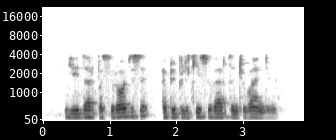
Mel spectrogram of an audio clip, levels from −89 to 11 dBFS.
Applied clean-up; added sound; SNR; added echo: none; none; none; none.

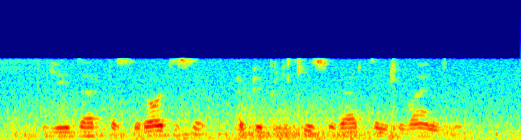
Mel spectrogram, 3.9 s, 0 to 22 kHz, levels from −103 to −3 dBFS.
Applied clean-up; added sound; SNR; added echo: none; Scissors + Rain / Thunderstorm; 8 dB; none.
